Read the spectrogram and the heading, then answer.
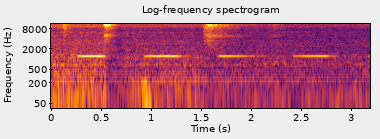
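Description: A bus backs up with its reverse alarm sounding steady, evenly spaced beeps, four in a row, over a low engine rumble and faint hissing air.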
